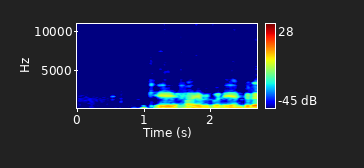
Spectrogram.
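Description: An elderly man speaks calmly through a headset microphone, as on an online call.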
